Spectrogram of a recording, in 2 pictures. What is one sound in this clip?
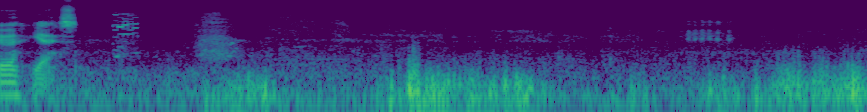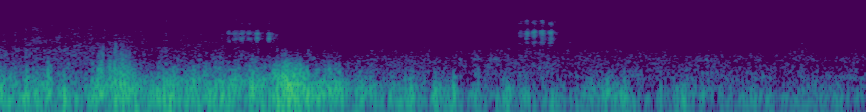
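Wind rumbles outdoors in gusts.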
